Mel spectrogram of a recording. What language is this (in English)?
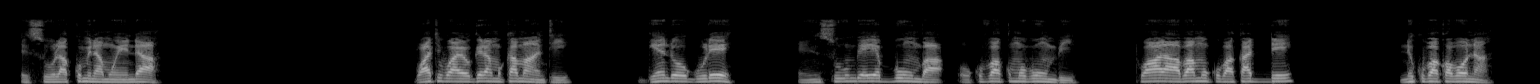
Ganda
